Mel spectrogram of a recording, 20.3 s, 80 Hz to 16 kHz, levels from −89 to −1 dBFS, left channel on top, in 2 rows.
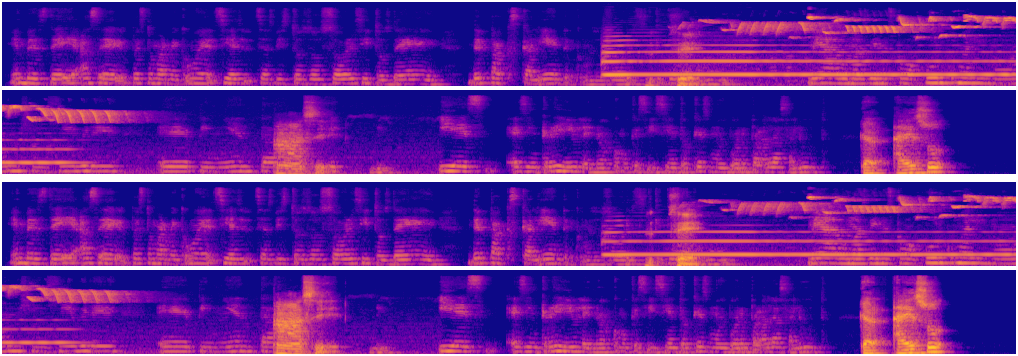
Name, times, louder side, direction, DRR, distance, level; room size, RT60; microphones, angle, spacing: voice 1, 0.1-7.3 8.0-11.4 11.7-13.5 13.8-14.1 14.5-18.4, equal, 70° right, 1.1 m, -39 dB
Trumpet, 6.0-11.0, left 3 dB, 80° left, 0.3 m, -29 dB
voice 2, 6.4-7.0 12.8-13.4 18.7-19.5, right 6 dB, 90° right, 0.4 m, -22 dB
sound 1, 6.7-11.5, left 3 dB, 15° left, 0.5 m, -27 dB
3.5 x 2.6 x 2.4 m
head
